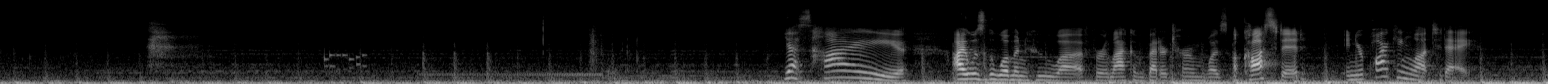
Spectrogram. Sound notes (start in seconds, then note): 3.2 phone speed dials; 3.2 phone ringing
